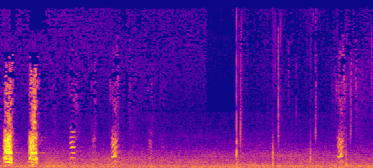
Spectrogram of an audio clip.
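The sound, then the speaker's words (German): A person imitates a cat's meow: two loud mewing calls right at the start, followed by a few fainter, scattered squeaks and mews over a quiet background. “ich wusste gar nicht, dass du so gut miauen kannst.”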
